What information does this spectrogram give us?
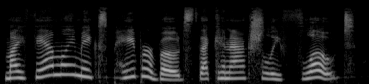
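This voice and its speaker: A friendly young schoolboy in a storybook, read by a woman eagerly shares his idea. The voice sits high and is delivered slowly. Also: sing-song, dry recording.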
